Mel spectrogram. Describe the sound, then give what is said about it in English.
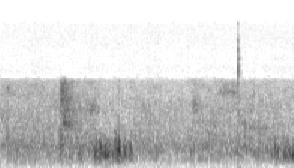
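Gusty wind buffets the microphone in a steady, rumbling roar that swells and eases, with faint voices murmuring somewhere underneath, at a high, very windy spot. “It's very windy here.”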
